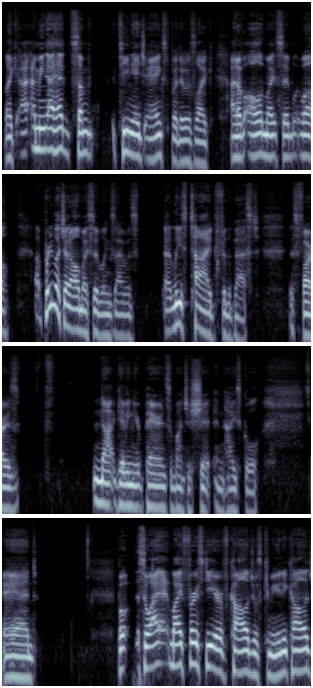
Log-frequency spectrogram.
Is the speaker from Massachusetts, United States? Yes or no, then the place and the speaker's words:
yes; Massachusetts, United States; also born or lived in Cape Cod, Massachusetts; I grew up in New England. I'm from Massachusetts, and by from Massachusetts, I mean I still live in Massachusetts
